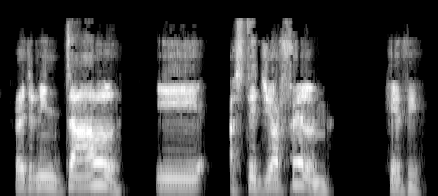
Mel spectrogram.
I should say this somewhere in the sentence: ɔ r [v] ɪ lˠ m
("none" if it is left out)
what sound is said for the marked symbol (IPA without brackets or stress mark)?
f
